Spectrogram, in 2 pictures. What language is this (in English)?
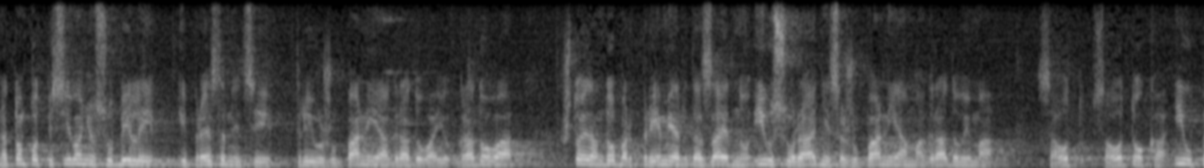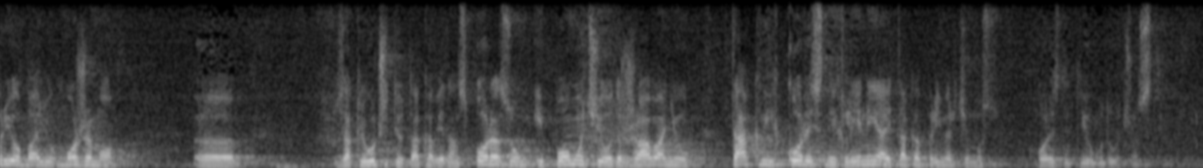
Croatian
